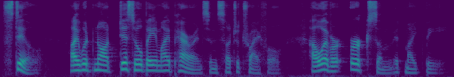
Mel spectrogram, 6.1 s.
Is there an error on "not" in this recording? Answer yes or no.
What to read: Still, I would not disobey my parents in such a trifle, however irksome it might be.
no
